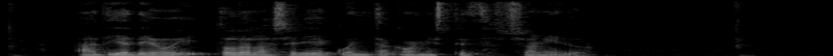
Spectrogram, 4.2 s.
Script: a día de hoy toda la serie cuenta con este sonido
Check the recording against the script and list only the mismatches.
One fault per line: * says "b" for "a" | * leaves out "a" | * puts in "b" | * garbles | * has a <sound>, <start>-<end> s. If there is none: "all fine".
all fine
